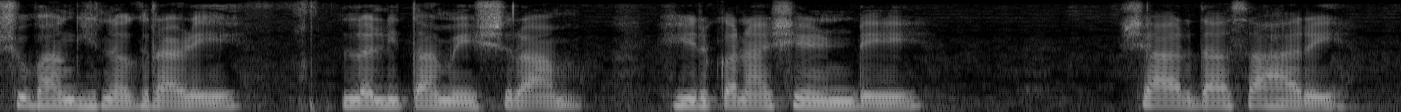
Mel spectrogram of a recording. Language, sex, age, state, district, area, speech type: Marathi, female, 30-45, Maharashtra, Nagpur, urban, spontaneous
